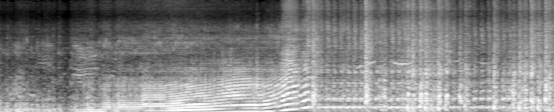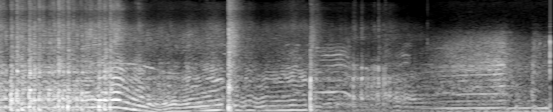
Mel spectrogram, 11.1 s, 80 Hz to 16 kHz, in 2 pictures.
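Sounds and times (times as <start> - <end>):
car engine revving high: 0.9 - 8.6, 9.8 - 11.0
sharp bang: 2.9 - 8.8.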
